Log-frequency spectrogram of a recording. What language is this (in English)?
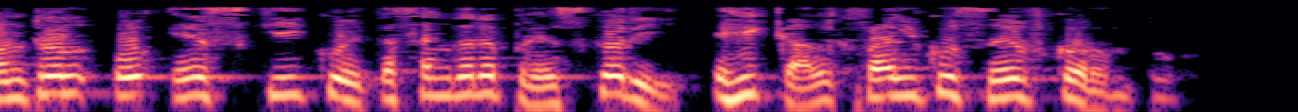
Odia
